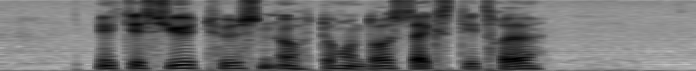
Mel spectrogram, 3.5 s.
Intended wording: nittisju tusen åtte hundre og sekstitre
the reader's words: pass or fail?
pass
